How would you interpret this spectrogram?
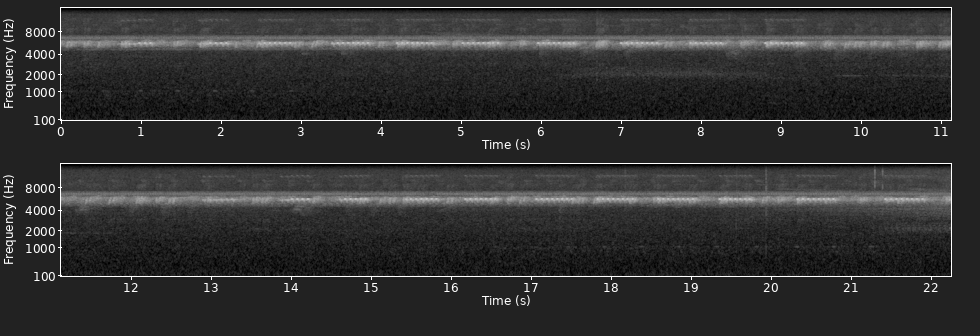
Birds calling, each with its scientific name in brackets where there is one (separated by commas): Black-faced Antthrush (Formicarius analis), Ferruginous Pygmy-Owl (Glaucidium brasilianum)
